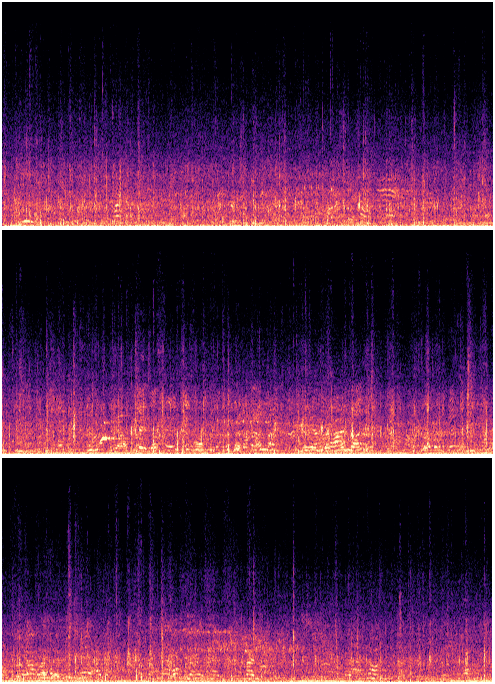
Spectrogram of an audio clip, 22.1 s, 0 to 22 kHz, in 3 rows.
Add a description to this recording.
Eversten Holz, Oldenburg, annual kids marathon, kids running-by, (Sony PCM D50, Primo EM172)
